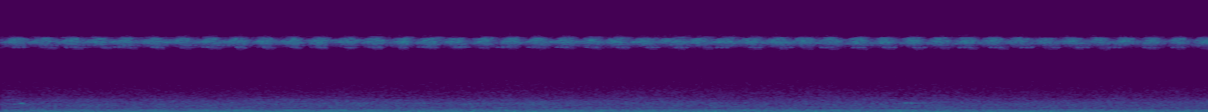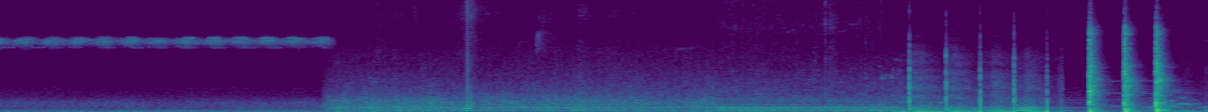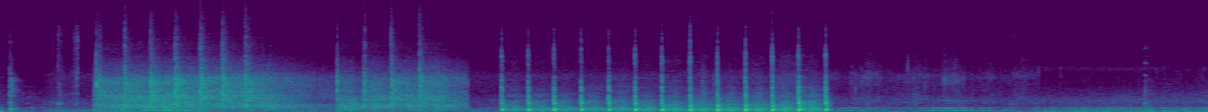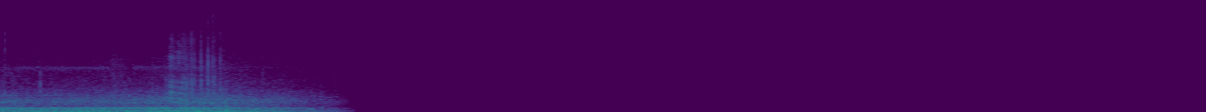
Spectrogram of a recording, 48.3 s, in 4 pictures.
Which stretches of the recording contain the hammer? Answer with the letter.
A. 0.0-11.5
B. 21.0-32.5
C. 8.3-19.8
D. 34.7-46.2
B.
